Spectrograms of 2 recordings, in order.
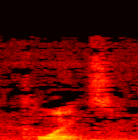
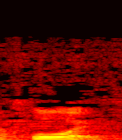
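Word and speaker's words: Cloyes: Cloits. Okay. Cloits. That's a cloit timing chain. There's no T. A cloy.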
